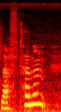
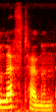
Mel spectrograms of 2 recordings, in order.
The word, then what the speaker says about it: lieutenant: one that confuses me you know Lieutenant leftenant I'm pretty sure left tenant is the English pronce iation of it and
